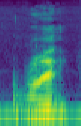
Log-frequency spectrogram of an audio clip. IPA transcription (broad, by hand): ɹ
